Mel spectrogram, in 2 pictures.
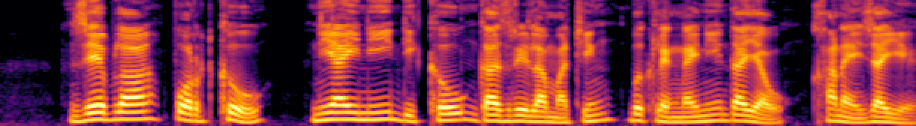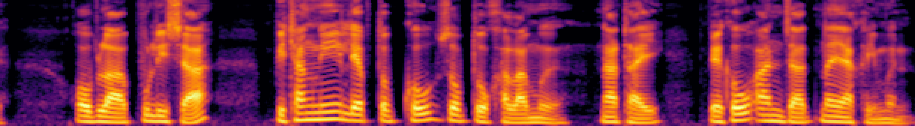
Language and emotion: Bodo, neutral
